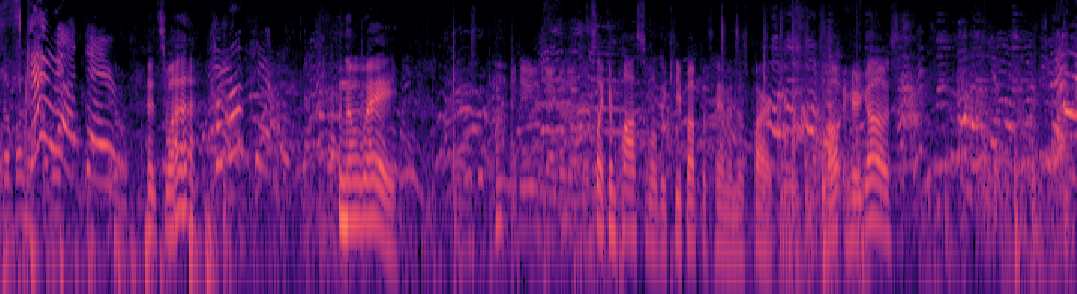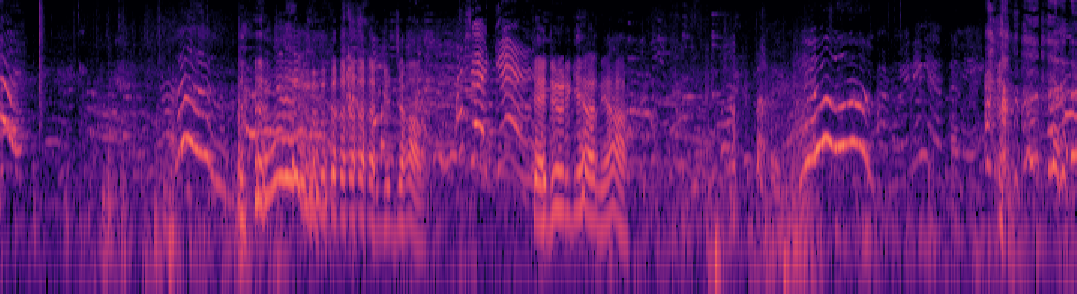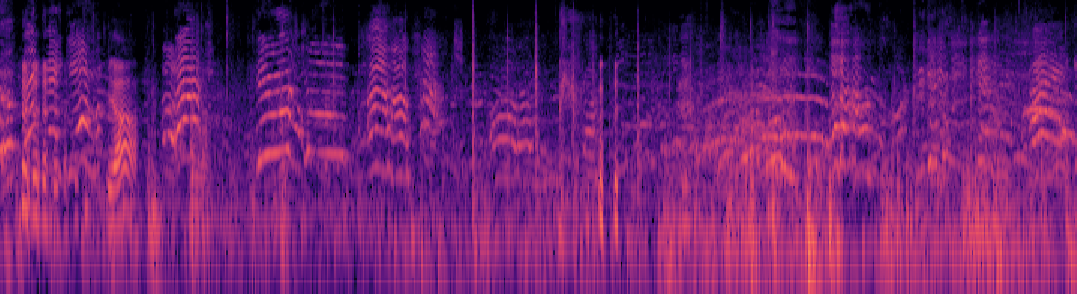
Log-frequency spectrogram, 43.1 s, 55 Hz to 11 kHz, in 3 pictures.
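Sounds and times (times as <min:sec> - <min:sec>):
children's voices: 0:00.0 - 0:43.0.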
